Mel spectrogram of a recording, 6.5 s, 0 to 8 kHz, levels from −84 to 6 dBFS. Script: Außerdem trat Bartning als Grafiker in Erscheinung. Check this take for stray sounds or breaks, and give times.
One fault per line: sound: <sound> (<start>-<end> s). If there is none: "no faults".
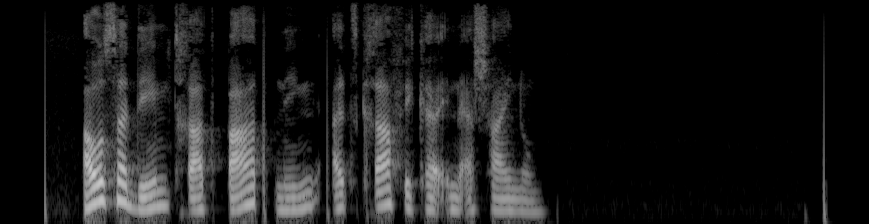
no faults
